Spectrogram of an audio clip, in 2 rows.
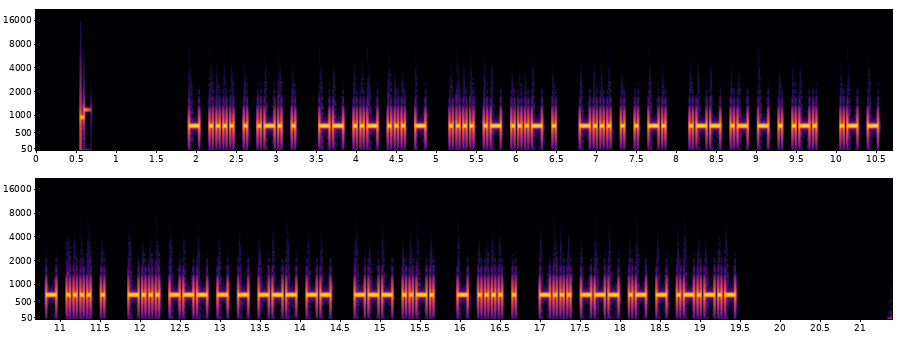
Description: Morse code, heard as a keyed tone, about 28 wpm, 700 Hz. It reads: THERE MUST HAVE BEEN WATER AT THE BOTTOM OF THE BOAT.
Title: Sentences from Top 1000 Words - Review Part 6 - 28wpm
